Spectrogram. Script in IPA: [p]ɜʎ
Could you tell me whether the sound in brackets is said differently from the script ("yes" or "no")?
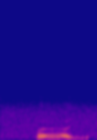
no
